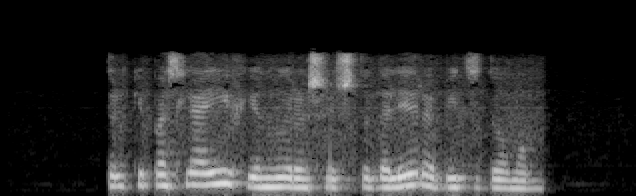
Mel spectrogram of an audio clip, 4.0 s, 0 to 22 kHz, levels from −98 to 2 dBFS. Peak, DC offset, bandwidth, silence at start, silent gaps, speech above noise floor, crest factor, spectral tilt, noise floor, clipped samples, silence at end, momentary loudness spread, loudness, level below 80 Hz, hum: -6 dBFS; under 0.1%; 7.4 kHz; 0.7 s; none; 65 dB; 14 dB; -5.5 dB/octave; -85 dBFS; under 0.1%; 0.6 s; 10 LU; -21 LUFS; -62 dBFS; none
